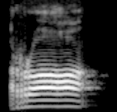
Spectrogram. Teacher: জিহ্বার আগার পিঠ তার বরাবর উপরে তালুর সাথে লাগিয়ে মোটা আওয়াজে এক আলিফটা নিয়ে উচ্চারণ করতে হবে।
